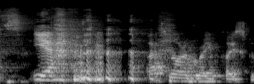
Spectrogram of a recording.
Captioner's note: laugh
